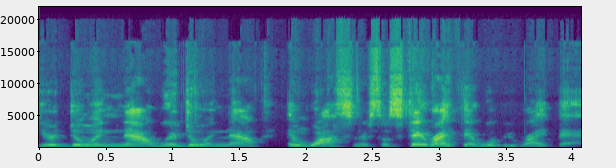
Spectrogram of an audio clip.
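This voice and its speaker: A woman with a Texas accent on a very clean recording with a silent background. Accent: Texas Southern drawl. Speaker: talk show host. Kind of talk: interview. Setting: studio.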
